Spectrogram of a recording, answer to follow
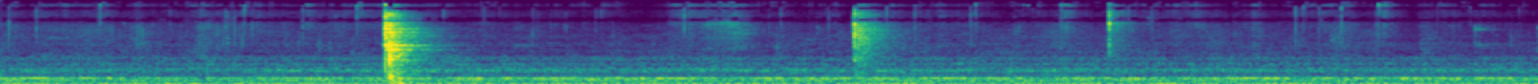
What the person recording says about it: sounds like glass right and why is that because this is glass this is volcanic glass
